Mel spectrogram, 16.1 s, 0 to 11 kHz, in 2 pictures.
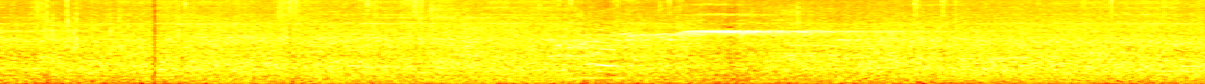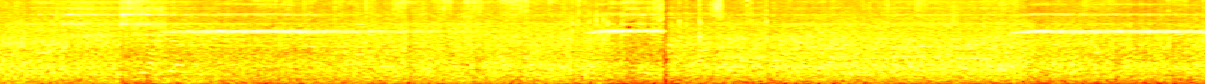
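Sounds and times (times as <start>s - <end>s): indistinct crowd voices: 0.0s - 16.0s
traffic noise: 0.0s - 16.0s
thin high squeal: 8.4s - 9.5s.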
